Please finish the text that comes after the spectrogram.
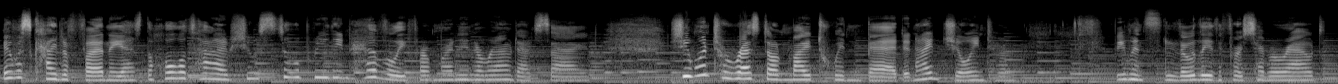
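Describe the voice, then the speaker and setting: A woman's voice: medium pitch, lively intonation, a little slow, over music, close to an everyday voice. A woman reading a novel dramatically as a self-absorbed, brooding young narrator, earnest and melodramatic.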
